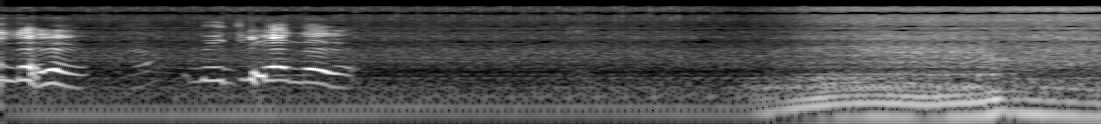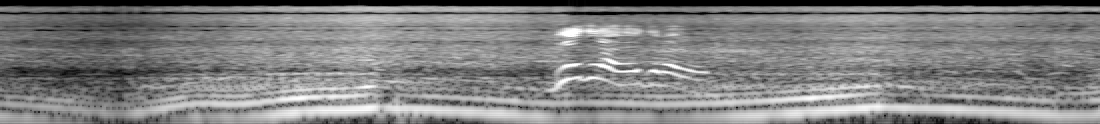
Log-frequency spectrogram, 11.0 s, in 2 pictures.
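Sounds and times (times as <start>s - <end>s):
suv engine revving: 0.0s - 11.0s.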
